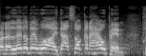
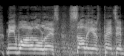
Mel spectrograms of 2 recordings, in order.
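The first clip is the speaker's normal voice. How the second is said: normal talking voice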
